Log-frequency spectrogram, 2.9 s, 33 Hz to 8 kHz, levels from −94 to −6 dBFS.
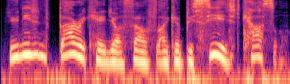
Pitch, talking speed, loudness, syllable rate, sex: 170 Hz, 165 wpm, -15 LUFS, 5.3 syllables/s, male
